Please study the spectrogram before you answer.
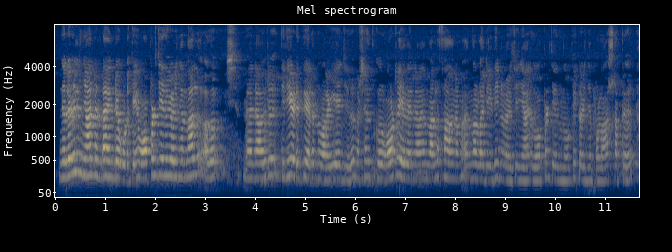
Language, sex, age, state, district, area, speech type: Malayalam, male, 45-60, Kerala, Kottayam, rural, spontaneous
